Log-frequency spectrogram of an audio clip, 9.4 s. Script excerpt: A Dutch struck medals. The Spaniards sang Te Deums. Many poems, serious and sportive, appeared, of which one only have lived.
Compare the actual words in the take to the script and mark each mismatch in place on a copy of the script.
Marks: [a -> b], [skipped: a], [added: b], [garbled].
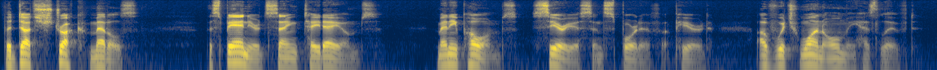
[A -> The] Dutch struck medals. The Spaniards sang Te Deums. Many poems, serious and sportive, appeared, of which one only [have -> has] lived.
